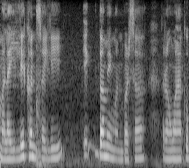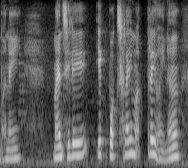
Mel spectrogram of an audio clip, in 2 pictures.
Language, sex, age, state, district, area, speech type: Nepali, male, 30-45, West Bengal, Darjeeling, rural, spontaneous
